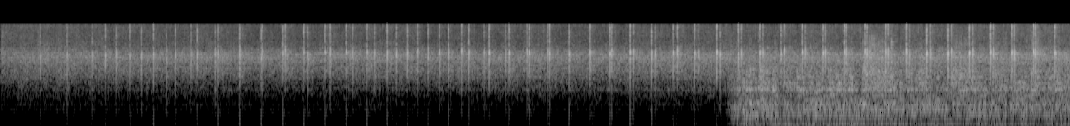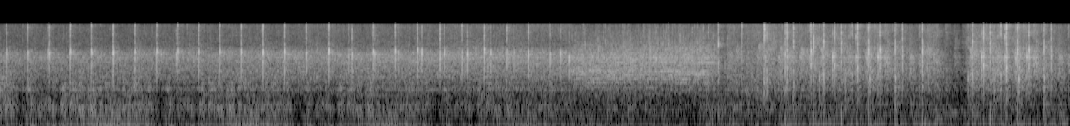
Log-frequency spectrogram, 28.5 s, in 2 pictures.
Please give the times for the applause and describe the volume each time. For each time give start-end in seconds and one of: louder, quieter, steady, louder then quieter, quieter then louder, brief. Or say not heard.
0.0-28.4 louder.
